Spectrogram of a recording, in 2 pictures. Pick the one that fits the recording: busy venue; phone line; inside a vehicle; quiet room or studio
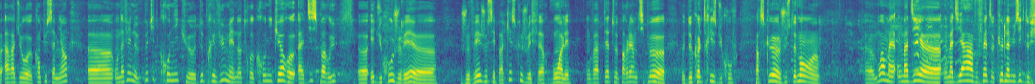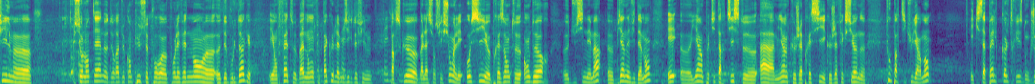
busy venue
